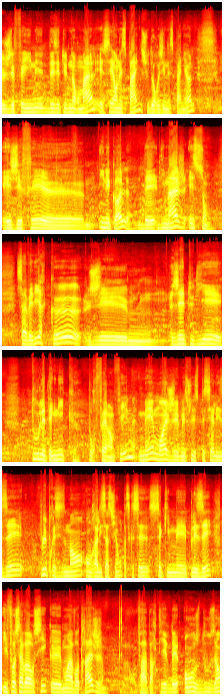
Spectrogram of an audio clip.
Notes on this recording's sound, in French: Le festival vidéo d'Auchel. Aller dans les allées du festival vidéo d'Auchel.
